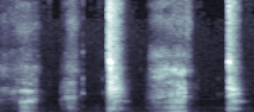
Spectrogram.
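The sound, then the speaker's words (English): A voice imitates a man in a gym shower area loudly hawking up phlegm, five harsh, throaty bursts of hacking and clearing in an uneven rhythm, prominent with no talking. “He is hawking up some major loogies, like super loud and clearly hacking”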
